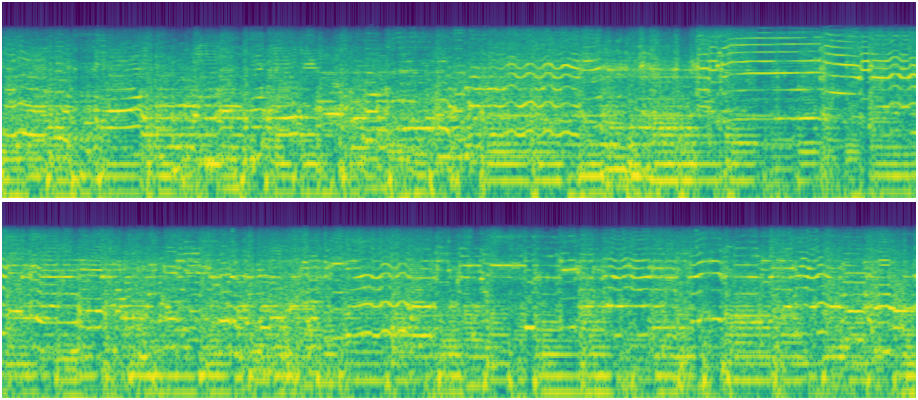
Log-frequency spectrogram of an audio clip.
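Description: Live band music led by an electric guitar solo on a Stratocaster-style guitar, over bass guitar. The lead notes are bent and shaken with vibrato, with one high note held with vibrato about halfway through.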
